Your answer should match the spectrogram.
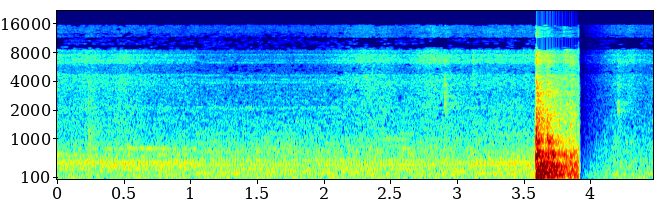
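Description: Low steady room hum. Near the end comes a short, loud burst of noise that is cut off abruptly at an edit.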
